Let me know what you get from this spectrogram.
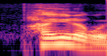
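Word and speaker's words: Π: 왼쪽에서 요 기호를 뭐라고 읽냐 하면 파이라고 있습니다. n 파이 r. 이 파이는 곱을 뜻하는 프로덕트의 p에 해당하는 그리스 문자로 파이라고 읽습니다.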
